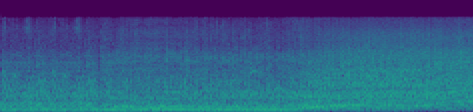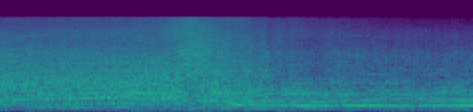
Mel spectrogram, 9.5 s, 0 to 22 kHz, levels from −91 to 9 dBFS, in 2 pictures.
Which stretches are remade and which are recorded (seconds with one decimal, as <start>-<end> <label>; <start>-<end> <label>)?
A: 0.0-1.3 recorded; 1.3-1.8 remade; 1.8-4.6 recorded; 4.6-5.2 remade; 5.2-6.8 recorded; 6.8-8.4 remade; 8.4-9.5 recorded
